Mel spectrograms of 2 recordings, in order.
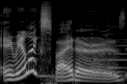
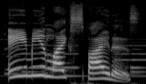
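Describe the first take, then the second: First: It is said in a put-on character voice. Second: It is said in the speaker's normal voice.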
